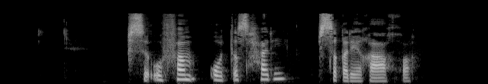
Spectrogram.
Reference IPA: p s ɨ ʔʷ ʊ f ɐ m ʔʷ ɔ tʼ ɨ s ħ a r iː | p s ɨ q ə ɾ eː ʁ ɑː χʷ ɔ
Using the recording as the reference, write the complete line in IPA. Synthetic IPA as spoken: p s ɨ ʔʷ ʊ f ɐ m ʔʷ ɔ tʼ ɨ s ħ a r iː | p s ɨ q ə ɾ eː ʁ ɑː χʷ ɔ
